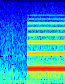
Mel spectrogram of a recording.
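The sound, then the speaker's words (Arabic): A telephone line tone as a call comes in: one steady, sustained pitch starts abruptly after a short quiet stretch and holds loud and even. “معنا مكالمة أخرى الآن.”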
